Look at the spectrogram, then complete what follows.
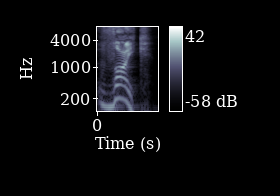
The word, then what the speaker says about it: Weik: They said Weik. It's spelled W-E-I-K.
